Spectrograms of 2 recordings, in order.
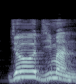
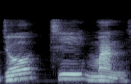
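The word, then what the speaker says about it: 좋지만: kita membacanya Jiman ya bukan jojiman bukan ya tapi kita membahasnya adalah Jo chiman seperti ini sampai sini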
